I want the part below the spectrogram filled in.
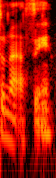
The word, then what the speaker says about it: Onasi: Today, we are going to be analyzing Carth Onasi? Is that how you say it? Onasi? I don't know how to say this. Onasi? – Yeah, it's Onasi.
